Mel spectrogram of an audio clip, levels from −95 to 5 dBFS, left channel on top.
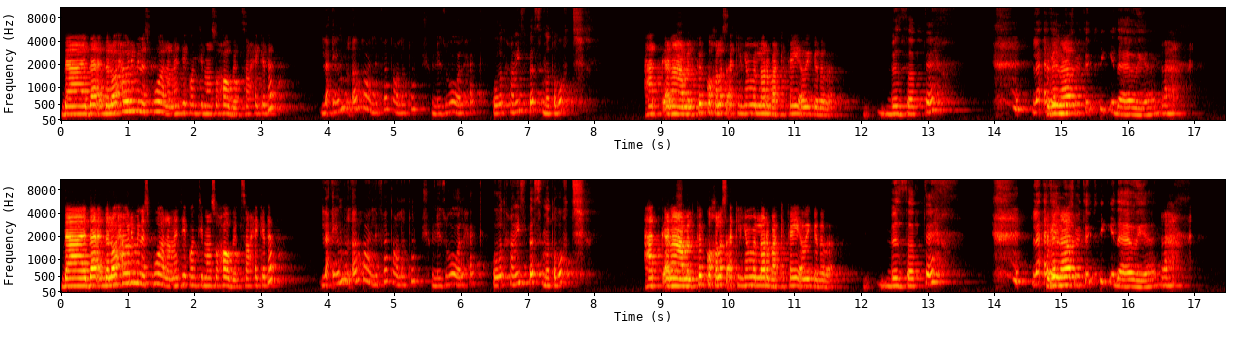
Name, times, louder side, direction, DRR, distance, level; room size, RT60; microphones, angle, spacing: voice 1, 0.0-3.2 8.7-11.6 14.8-15.2 16.5-17.0, right 5 dB, 85° right, 1.2 m, -32 dB
voice 2, 3.9-7.9 12.0-13.4 14.0-16.8, right 4 dB, 60° right, 0.9 m, -40 dB
23.0 x 23.0 x 6.6 m
head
